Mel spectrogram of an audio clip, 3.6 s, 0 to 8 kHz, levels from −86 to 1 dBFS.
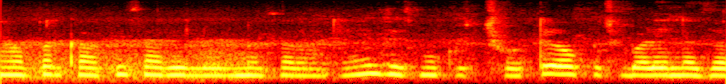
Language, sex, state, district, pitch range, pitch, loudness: Hindi, female, Uttarakhand, Uttarkashi, 215-235 Hz, 225 Hz, -16 LUFS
